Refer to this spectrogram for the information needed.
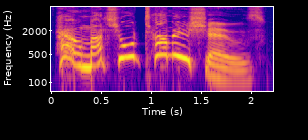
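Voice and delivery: high, loud, sneering aunt; Aunt Spiker crying out. Acted. Aunt Spiker mocking her sister, high and loud. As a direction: cut in with a shrill jab. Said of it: "Aunt Spiker cried".

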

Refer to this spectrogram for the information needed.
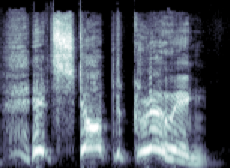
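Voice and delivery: very high, loud announcement; excited cry. A narrator's reading. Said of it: "Aunt Spiker cried".

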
